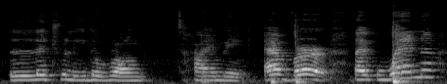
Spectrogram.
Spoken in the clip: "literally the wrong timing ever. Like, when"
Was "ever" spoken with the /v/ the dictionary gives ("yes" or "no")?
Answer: yes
